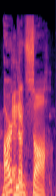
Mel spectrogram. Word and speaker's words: Arkansas: Well, I don't like how you said Arkansas. – Oh, I'm sorry. One. Did I pronounce it wrong? – You best show respect. – No, I'm sorry. Arkansas. I'll be in Arkansas.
